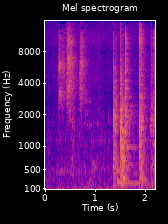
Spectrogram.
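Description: Cookware clinking: a few faint knocks, then several sharp metallic clinks about one and a half to two seconds in, from a steel cooking pot being handled with its lid and a spoon.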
